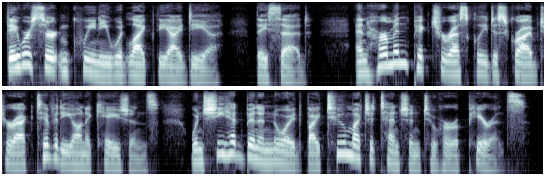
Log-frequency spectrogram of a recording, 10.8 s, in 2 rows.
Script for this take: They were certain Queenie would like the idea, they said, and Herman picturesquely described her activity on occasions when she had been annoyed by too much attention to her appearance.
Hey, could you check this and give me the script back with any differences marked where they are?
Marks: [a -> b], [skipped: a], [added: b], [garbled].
They were certain Queenie would like the idea, they said, and Herman picturesquely described her activity on occasions when she had been annoyed by too much attention to her appearance.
